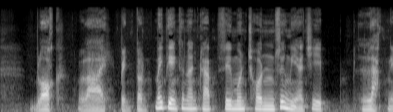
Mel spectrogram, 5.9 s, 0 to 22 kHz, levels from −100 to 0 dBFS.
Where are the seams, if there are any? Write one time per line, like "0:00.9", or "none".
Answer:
0:02.3
0:03.2

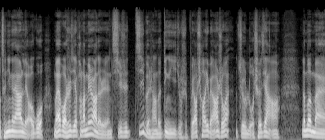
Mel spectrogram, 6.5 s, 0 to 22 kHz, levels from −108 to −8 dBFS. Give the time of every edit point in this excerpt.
0:01.0
0:04.7

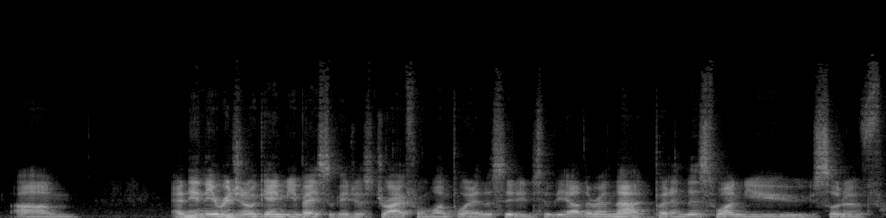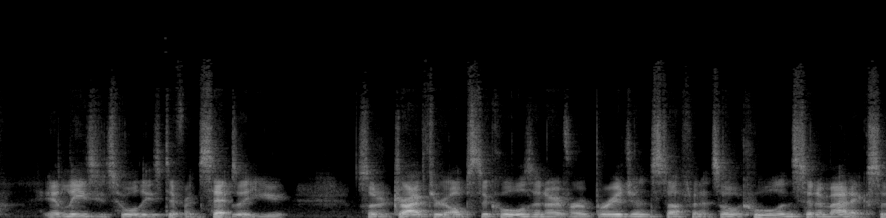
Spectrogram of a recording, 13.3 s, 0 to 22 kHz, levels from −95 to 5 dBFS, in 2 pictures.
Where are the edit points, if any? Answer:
0:08.4
0:12.2

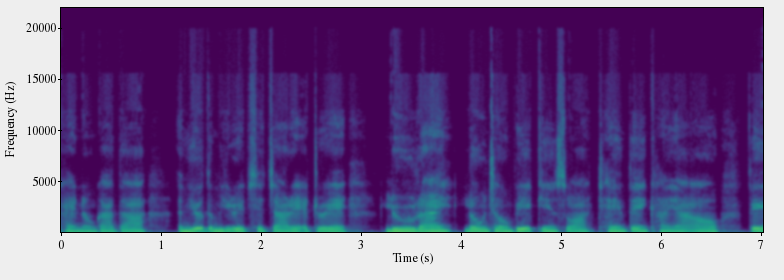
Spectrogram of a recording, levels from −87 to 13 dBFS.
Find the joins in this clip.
none

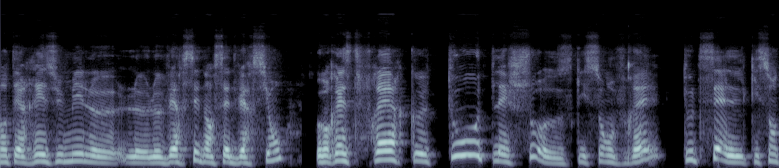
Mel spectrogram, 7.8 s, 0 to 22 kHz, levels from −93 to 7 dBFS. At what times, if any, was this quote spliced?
0:03.0
0:06.7

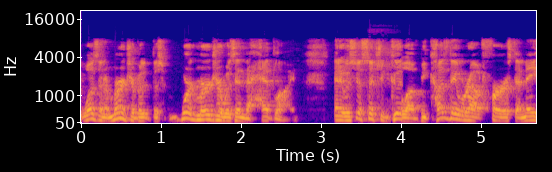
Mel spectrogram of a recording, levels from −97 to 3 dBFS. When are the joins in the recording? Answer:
0:04.0

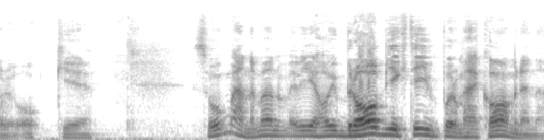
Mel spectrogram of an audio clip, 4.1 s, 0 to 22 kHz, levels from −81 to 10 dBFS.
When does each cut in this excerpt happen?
none

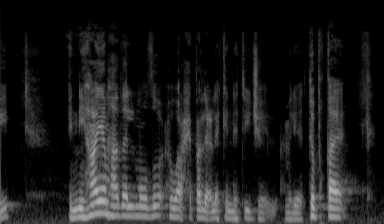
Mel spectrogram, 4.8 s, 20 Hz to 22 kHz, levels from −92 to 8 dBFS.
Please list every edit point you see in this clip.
0:01.3
0:03.8

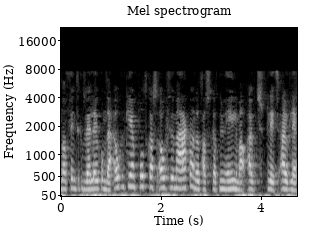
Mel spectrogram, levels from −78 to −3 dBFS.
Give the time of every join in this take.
0:02.8

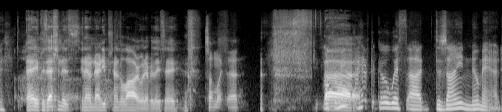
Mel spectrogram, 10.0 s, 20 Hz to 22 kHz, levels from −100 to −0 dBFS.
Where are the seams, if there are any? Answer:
none

